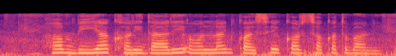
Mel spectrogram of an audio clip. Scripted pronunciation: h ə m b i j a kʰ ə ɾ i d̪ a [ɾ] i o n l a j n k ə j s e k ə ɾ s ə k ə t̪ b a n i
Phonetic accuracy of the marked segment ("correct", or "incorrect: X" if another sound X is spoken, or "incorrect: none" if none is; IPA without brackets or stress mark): correct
